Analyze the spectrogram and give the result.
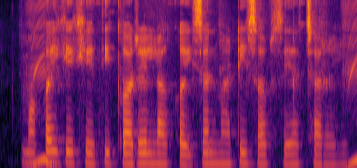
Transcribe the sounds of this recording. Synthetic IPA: məkəjkekʰet̪ikəɾeləkəɪsənmaʈisəbseətːʃʰaɾəɦe

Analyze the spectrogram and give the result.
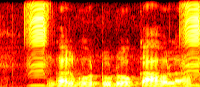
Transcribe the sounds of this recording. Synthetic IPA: ɡəlɡʱoːʈuɖoːkːaːɦoːlaː

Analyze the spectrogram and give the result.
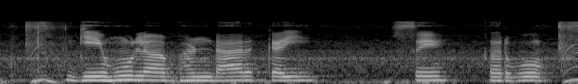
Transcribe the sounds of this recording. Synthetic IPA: ɡeːɦũlabʱəɳɖaːɾkəi | se | kəɾboː

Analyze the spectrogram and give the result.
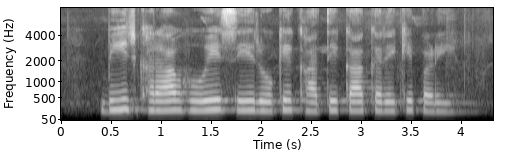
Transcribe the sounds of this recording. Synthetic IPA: biːt͡ʃkʰɐɾaːbɦoeseɾoːkekʰaːt̪ekakɐɾeːkepɐɽiː

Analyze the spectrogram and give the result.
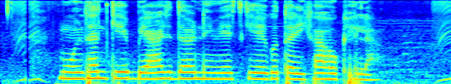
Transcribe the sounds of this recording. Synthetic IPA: muːld̪ʱənkebjaːd͡ʒd̪əɾnɪʋeːskeeːɡot̪ɐɾiːkaɦokʰelaː

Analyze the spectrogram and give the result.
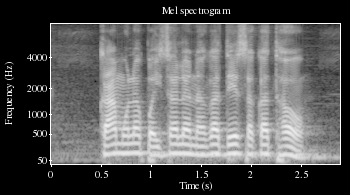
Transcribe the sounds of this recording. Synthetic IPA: kamolapəjsalanʌɡad̪esəkat̪ʰʌw

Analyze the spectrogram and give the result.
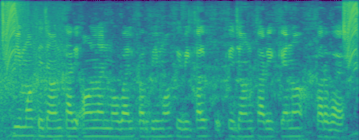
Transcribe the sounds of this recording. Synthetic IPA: biːmãked͡ʒaːnkaːɾiʔɔːnlaːɪnmoːbaːɪlpəɾbiːmãkʰeʋɪkəlpked͡ʒaːnkaːɾikeːnãkəɾʋɛ

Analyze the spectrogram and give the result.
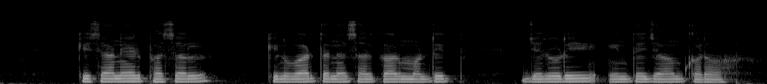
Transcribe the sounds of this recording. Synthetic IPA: kɪsaːneɾpʰəsəl | kɪnʋaɾt̪ənəsəɾkaːɾmənt̪ɾɪt̪ | d͡ʒəɾuːɾiɪnt̪ɪd͡ʒaːmkəɾaː

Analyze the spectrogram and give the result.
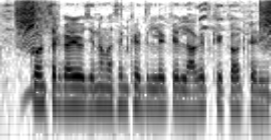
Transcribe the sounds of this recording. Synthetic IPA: kɔːnsɐɾkaːɾiod͡ʒɐnamɐsɪnkʰed̪ɪlːekelaːɡət̪kekɔːɖkɐɾẽː

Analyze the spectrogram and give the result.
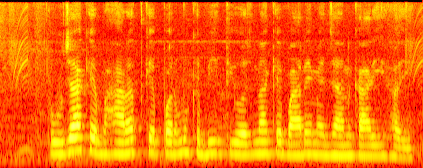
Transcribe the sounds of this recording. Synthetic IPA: pud͡ʒakebʱaɾət̪kepɾəɾəmukʰbit̪jod͡ʒnakebaɾemed͡ʒankaɾiɦəj

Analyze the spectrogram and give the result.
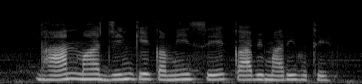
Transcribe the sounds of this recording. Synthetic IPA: d̪ʱaːnmãd͡ʒiŋkekəmisekaːbiːmaːɾiɦoːt̪eː

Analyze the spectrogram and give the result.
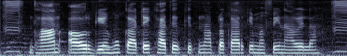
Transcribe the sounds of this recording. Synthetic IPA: d̪ʱaːnɔːɾɡeːɦũkaːʈekʰaːt̪ɪɾkɪt̪napɾɐkaːɾkemɐsiːnaːʋeːlaː

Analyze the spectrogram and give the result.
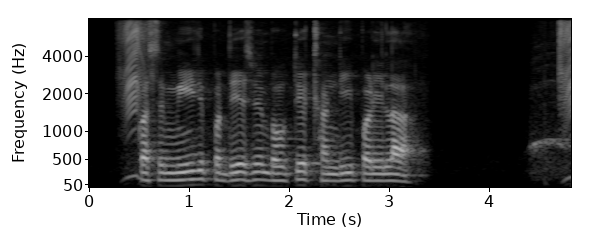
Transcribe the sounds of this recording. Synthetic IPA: kəsmiːɾpɾəd̪eːsmẽbəɦʊt̪eʈʰə̃ɳɖipəɽeːlaː

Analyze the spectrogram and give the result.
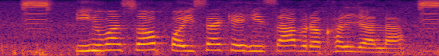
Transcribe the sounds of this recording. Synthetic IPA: iɦmãsəbpəjsakeɦisabɾəkʰəld͡ʒala

